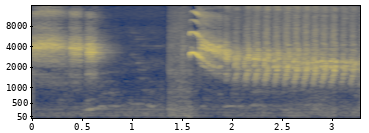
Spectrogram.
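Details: Noisy young male common iora: a buzzy trill fading out, a brief pause, then a sharp high note dropping into a fast, rhythmic pulsing trill that slowly descends in pitch.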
